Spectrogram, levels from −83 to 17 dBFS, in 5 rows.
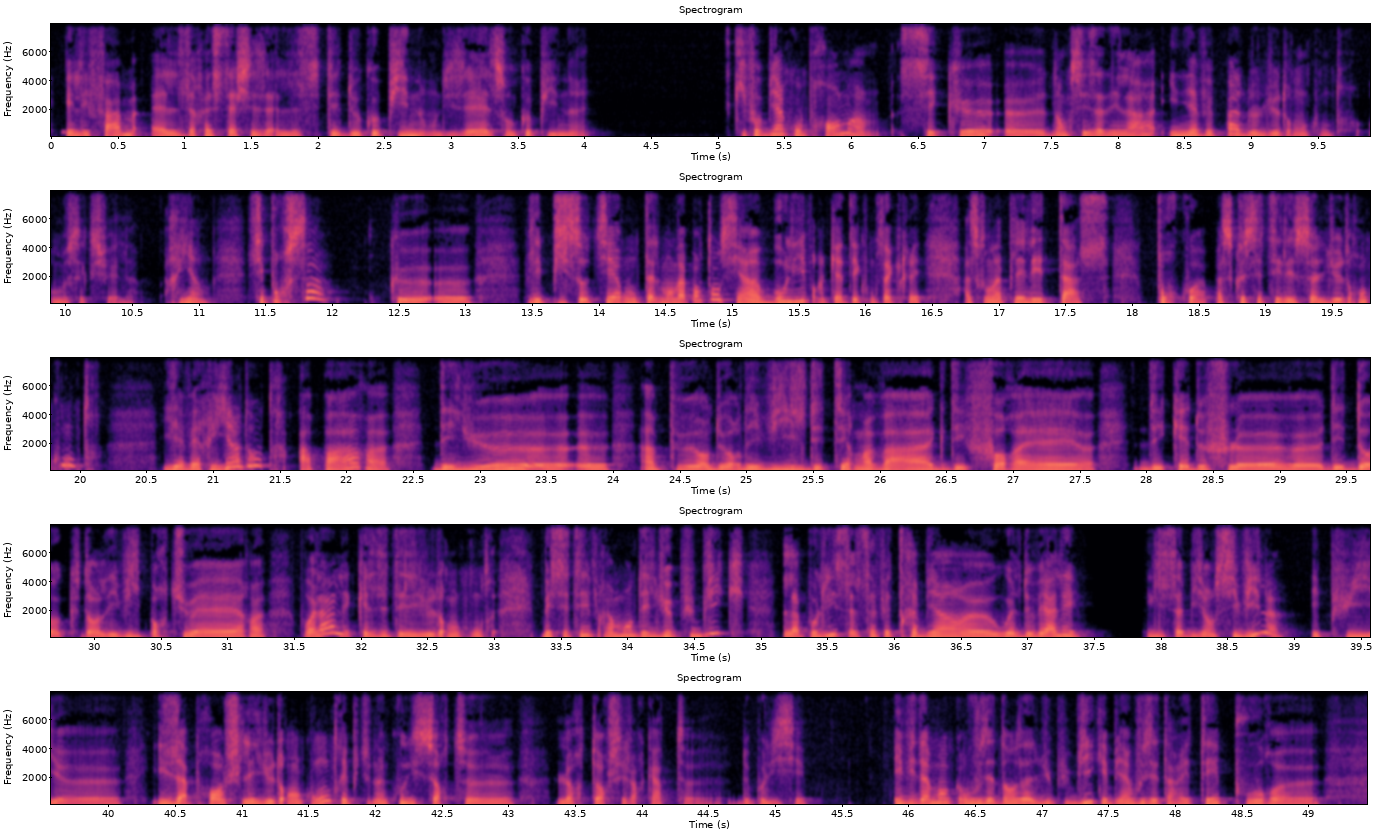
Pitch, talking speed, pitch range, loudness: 180 Hz, 210 wpm, 165-215 Hz, -19 LUFS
